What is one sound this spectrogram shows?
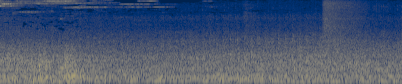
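City buses idle with a low engine rumble.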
